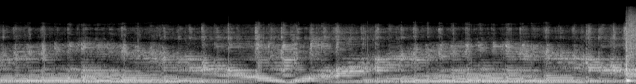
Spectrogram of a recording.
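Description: Intro of a hard rock song: a guitar riff of plucked notes with bass, at a steady level.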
